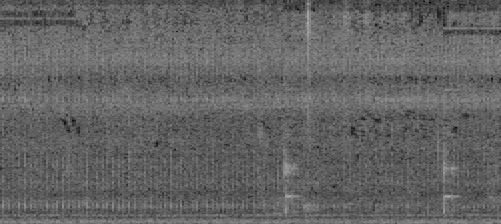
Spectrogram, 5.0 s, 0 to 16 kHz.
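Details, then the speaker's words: Smart infusion pump being programmed for a 40 mg propofol bolus (1000 mg/100 ml) during continuous infusion for a 100 kg post-intubation patient: two short electronic keypad beeps over room hum; normal device feedback. "so first thing i'm going to do is i'm going to hit bolus function located in the left corner and i'm going to then need to put in the desired amount"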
